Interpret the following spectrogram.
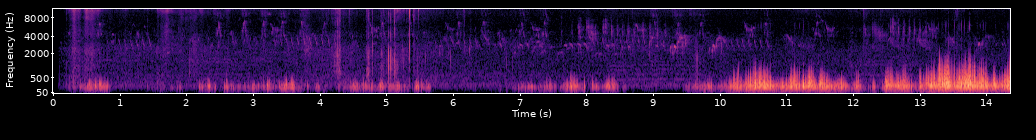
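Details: A bee hovering around flowers in search of nectar: a low droning buzz that comes and goes in short bursts as it moves about, growing louder and steadier toward the end, with faint high chirps and rustling in the background.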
